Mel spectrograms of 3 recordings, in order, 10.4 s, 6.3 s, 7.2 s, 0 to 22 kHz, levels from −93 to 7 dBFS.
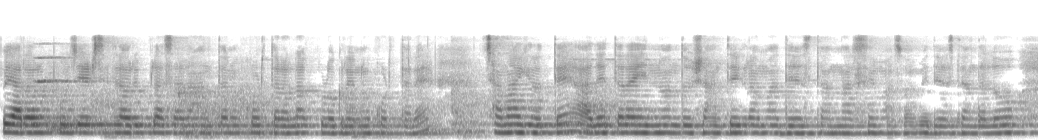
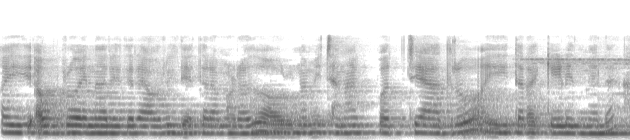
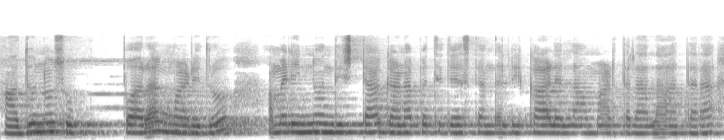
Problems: none marked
